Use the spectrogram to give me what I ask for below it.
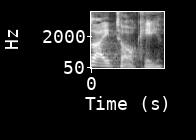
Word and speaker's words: italki: about our wonderful sponsor, italki. Italki, well, what is Italki, Reza? Italki is the name of a company with a silent L in the middle. Talk has a silent L, so does italki.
